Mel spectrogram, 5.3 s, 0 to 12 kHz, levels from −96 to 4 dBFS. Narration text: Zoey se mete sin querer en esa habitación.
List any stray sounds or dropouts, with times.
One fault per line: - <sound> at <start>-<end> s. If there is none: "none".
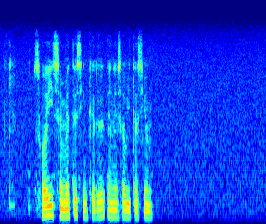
none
